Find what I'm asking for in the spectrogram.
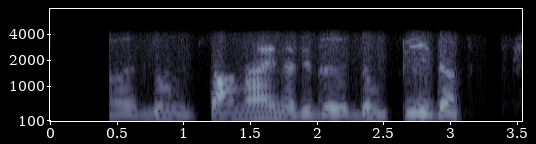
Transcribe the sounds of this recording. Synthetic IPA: d̪umsanaːjnɐd̪id̪d̪umpid̪a

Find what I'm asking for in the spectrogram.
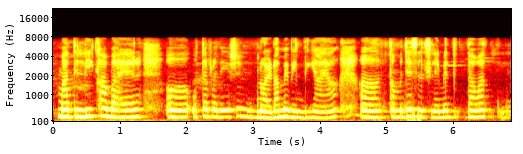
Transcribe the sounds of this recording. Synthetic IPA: mãːd̪ɪlːikʰãːbaːɦɪɾ | ʊt̪ːəɾpɾəd̪eːʃnɔːɪɽamẽʋẽːn̆d̪iaːɦijã | kɐmd͡ʑeːsɪlsɪlemẽt̪ɐʋ̤ã

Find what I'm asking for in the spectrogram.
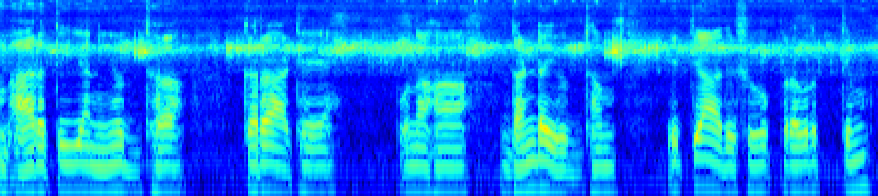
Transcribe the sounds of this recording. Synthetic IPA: bʱaːɾɐt̪iːjɐnijud̪ʱːɐ | kɐɾaːʈʰeːpunɐɦɐd̪ɐɳɖɐjud̪ʱːɐmit̪jaːd̪iʂupɾɐʋɾut̪ːim

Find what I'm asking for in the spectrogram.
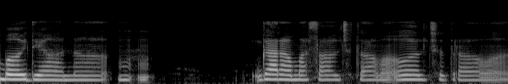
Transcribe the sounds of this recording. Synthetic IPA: bəːd̪jaːnɨ | ɡɐɾãːmɐsaːlt͡ʃʰi̥t̪ɾaːʋã̰ːʔəːlt͡ʃʰit̪ɾaːʋã̰ː

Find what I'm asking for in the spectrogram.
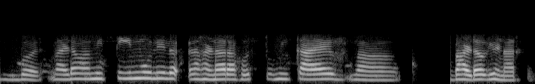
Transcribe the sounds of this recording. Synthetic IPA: bəɾmæɽəmam̤iːt̪iːnmuliːlɾaɦɽ̃aɾaɦot̪ːum̤iːkaj | bʱaɽəɡʱeɽ̃aɾ

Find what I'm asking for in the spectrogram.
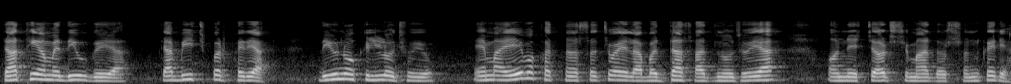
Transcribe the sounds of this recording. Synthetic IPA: t̪jãt̪ʰiəmẽd̪iʋɡəja | t̪jãbit͡ʃpəɾpʰəɾja | d̪iʋnokɪlːod͡ʒʱojo | emãeʋəkʰət̪nasət͡ʃʋaelabəd̪ʱːasad̪ʱnod͡ʒoja | ənet͡ʃəɾt͡ʃmãd̪əɾʃənkəɾja

